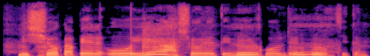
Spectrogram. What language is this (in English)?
Bangla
